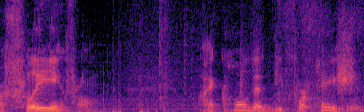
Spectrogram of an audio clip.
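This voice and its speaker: There is a somewhat breathy quality to this man's voice. He talks at a very slow pace. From Netherlands, The Hague. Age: 70s. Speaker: former politician, academic. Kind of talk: interview.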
